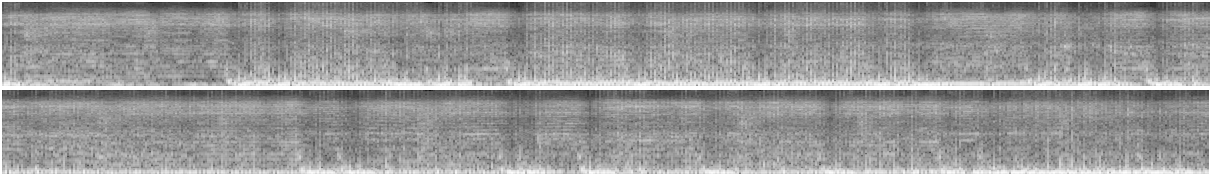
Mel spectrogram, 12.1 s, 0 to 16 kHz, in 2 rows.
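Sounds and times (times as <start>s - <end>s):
loud electronic dance music: 0.0s - 12.0s.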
